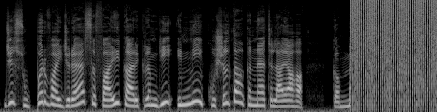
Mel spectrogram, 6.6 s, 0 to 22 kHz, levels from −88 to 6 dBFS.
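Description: Compressed stream played as audio, from 5.26 s to the end at 6.57 s: the speech gives way to very loud, chattering static. An AC-3 bitstream, one that fits a 448 kbps stream, reached the output as if it were ordinary samples, with nothing decoding it. Each coded frame becomes a burst of noise about 9.3 ms long followed by silent padding, repeating at 31.25 Hz, and that steady rhythm is what gives the static its harsh, buzzing chatter.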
